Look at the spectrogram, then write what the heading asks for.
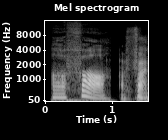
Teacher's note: Existe la fricativa, por ejemplo, esa fricativa, afa, AFA, que es como cuando se sopla, cuando se sopla las velas del cumpleaños, la fricativa bilabial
